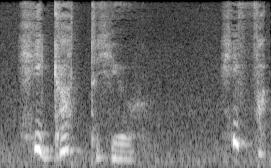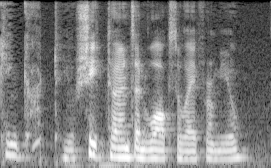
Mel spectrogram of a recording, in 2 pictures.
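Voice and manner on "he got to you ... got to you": very quiet whisper, quieter. Voicing a character who whispers a warning to a player: whispering very quietly. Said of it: "She whispers really quietly to you".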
